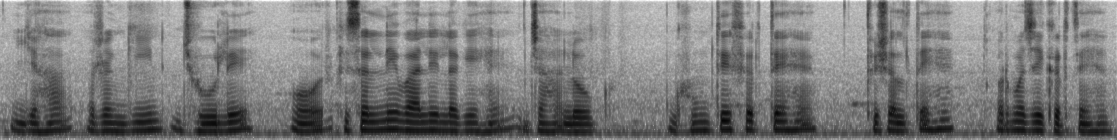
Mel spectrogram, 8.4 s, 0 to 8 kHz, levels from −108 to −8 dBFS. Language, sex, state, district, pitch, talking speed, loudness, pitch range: Hindi, male, Uttar Pradesh, Varanasi, 130 Hz, 130 wpm, -19 LUFS, 125-140 Hz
